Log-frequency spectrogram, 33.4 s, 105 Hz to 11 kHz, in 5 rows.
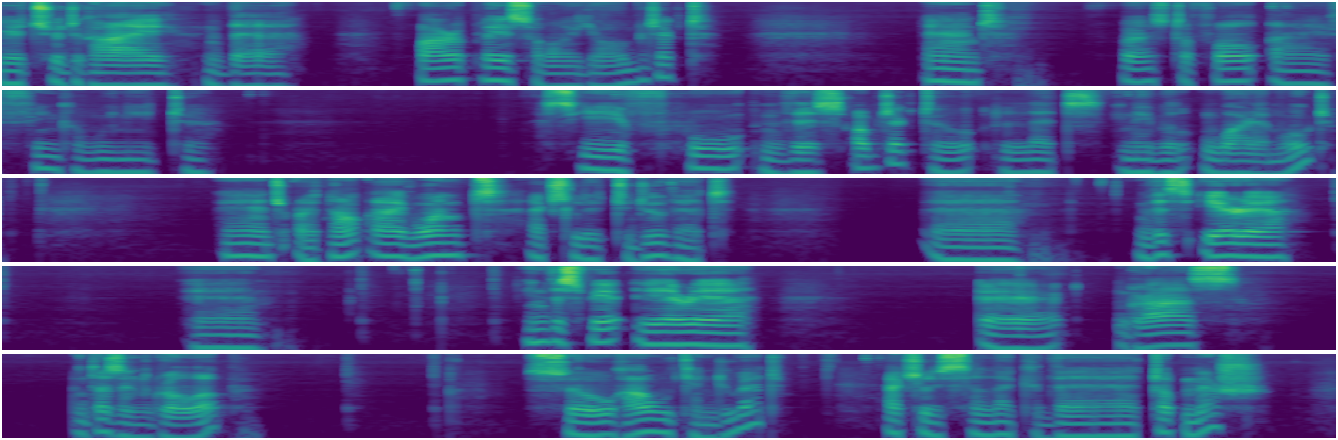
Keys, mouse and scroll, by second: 0.9-1.5 scroll up 2, 6.4 click, 8.0-8.4 drag, 8.4-9.8 scroll down 7, 9.8-12.5 drag, 13.5-15.1 middle drag, 15.1-15.7 scroll up 3, 16.1-16.7 scroll up 1, 17.0 scroll down 2, 18.5-21.2 middle drag, 21.9-24.6 middle drag, 28.5-31.1 middle drag, 31.1 click, 31.7-32.2 scroll down 5, 32.5-33.3 scroll up 4.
